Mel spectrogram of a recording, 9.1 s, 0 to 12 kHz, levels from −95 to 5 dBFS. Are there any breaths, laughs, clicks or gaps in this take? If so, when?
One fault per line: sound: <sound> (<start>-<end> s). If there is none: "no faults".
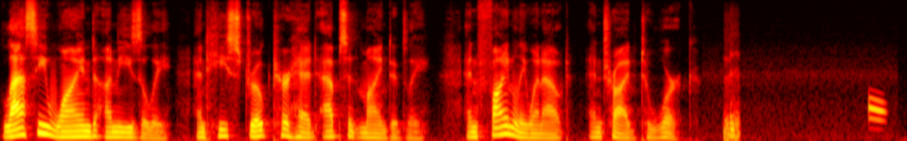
sound: laugh (7.2-7.4 s)
sound: chirp (8.7-8.9 s)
